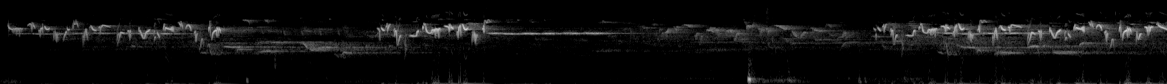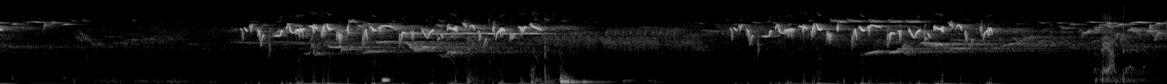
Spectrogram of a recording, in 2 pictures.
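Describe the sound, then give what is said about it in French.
A dunnock, a small songbird, delivers repeated bursts of fast, high, jangling warbles, each a few seconds long with short pauses between, while a blackbird sings faintly in the background; recorded by Pierre Huguet. “Donc, c'est Pierre Huguet qui a toujours enregistré cet accenteur mouchet.”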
